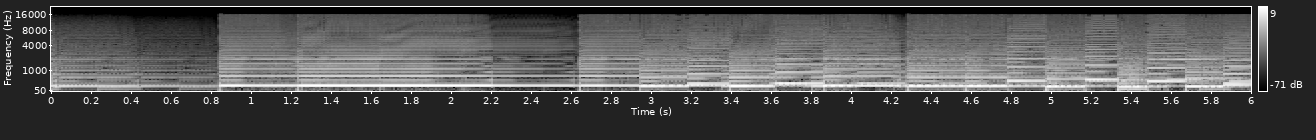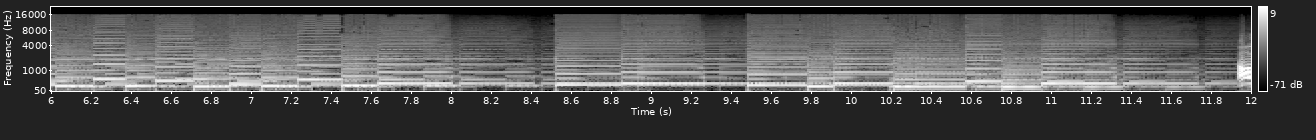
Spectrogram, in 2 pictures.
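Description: A saw-wave synthesizer run through iZotope Trash 2 distortion, giving a distorted, guitar-like tone. It plays a melodic line: a held note about a second in, then a run of quick, overlapping notes.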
